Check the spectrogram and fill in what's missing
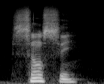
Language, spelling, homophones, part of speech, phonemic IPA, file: French, sensé, censé, adjective, /sɑ̃.se/, Fr-sensé.ogg
- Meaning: 1. sensible, rational 2. misspelling of censé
